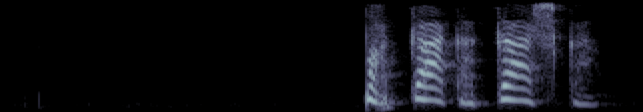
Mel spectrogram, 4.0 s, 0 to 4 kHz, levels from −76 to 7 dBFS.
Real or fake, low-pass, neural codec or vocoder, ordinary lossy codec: fake; 3.6 kHz; codec, 16 kHz, 8 kbps, FreqCodec, larger model; MP3, 32 kbps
